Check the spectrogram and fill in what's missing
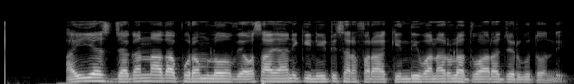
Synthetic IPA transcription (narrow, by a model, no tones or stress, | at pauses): ɐjes̬d͡ʒɐɡɐnːaːd̪ɐpuːɾɐmlo̞ːʋjɐʋɐsaːjaːnik̬iniːʈisɐɾpʰɐɾaːkind̪iʋɐnɐɾulɐd̪ʋaːɾaːd͡ʒɐɾuɡut̪oːnd̪ḭ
